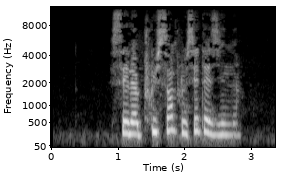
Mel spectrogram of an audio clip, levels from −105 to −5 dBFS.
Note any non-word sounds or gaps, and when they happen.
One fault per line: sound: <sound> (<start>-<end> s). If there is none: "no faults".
no faults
